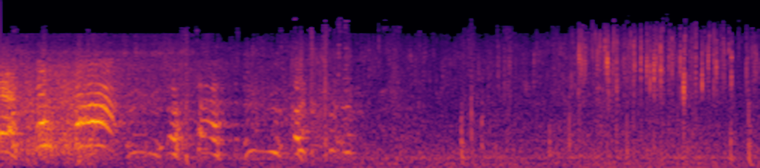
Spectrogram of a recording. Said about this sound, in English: Can we get that damn water turned off?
